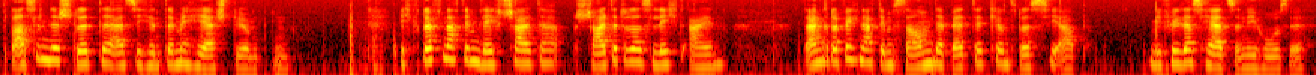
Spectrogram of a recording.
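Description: A woman narrating a creepy first-person story for a podcast, dropping low and quiet on the eerie moments. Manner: drops low and quiet on eerie lines, raises voice for called-out quotes. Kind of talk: scripted horror story narration.

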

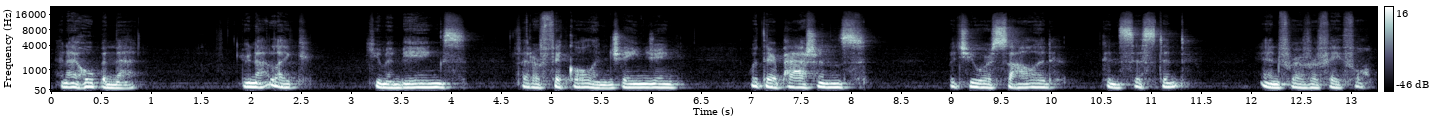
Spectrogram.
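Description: Speaking like a priest, a man with a mid-pitched voice guides a meditation. He moves slowly and reflectively through prayer and scripture in a prayerful tone.

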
